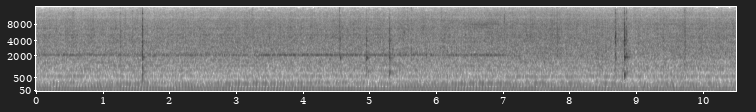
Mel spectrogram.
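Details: Steady idle with a few sharp, irregular pops, roughly four in ten seconds, not in time with the firing; source undiagnosed; intermittent popping noise.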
